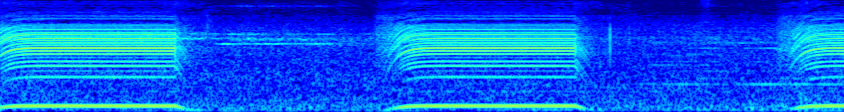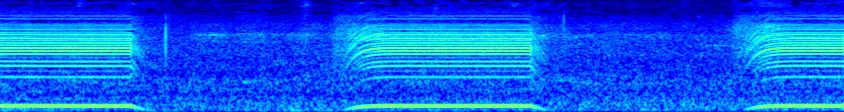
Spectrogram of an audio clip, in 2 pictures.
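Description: An electronic buzzer or alarm sounding a low buzzing tone in a steady on-off pattern, about one second on and one second off. It sounds four times, and a fifth buzz starts right at the end.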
